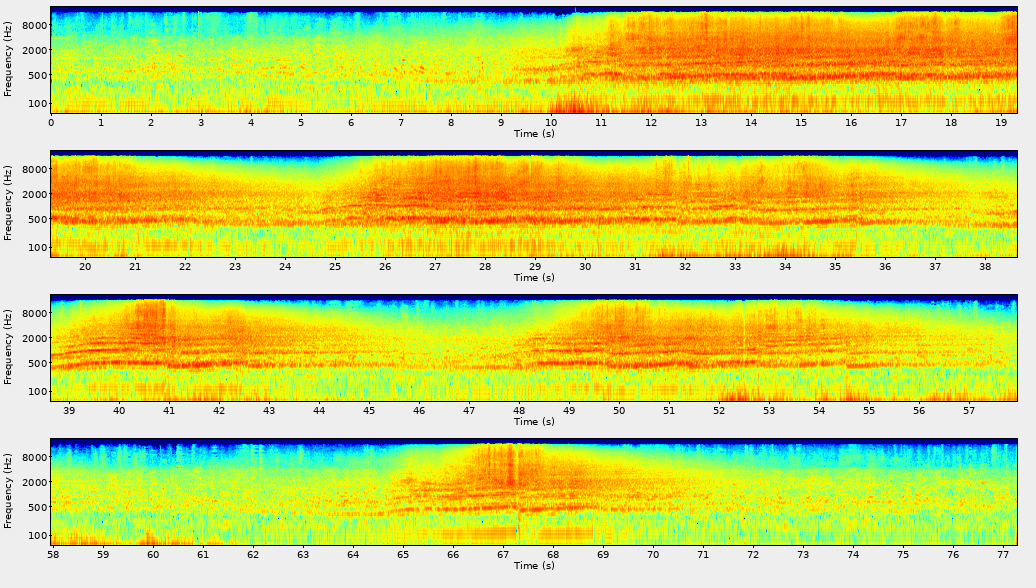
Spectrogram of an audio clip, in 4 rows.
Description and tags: Moto2 pass recorded at TT Assen June 27, 2015
TT Assen Moto2 pass recorded with a Zoom H1 audiorecorder. Place of recording; Geert Timmer bocht.
audiorecorder, fieldrecording, h1, moto2, motogp, race, racing, zoom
